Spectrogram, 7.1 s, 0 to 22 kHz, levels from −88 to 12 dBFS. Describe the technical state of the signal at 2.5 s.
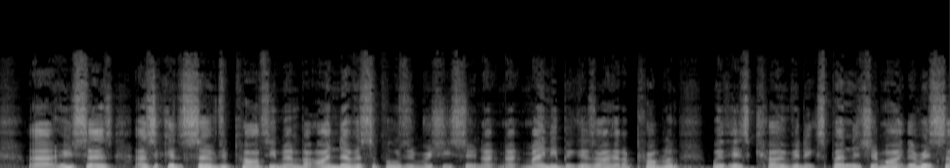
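At 2.5 s the speech signal is intact, with no audible fault at that moment.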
